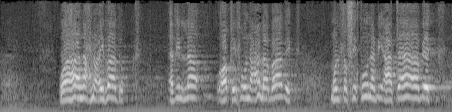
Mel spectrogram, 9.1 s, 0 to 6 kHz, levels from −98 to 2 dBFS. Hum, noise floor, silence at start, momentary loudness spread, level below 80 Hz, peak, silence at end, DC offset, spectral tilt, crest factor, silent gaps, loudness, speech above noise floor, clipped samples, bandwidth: none; -49 dBFS; 0 s; 17 LU; -54 dBFS; -6 dBFS; 0 s; 0.2%; -6 dB/octave; 16 dB; none; -22 LUFS; 28 dB; under 0.1%; 6 kHz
